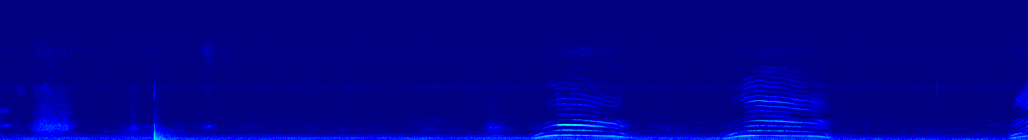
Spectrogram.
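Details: A kitten at home gives two drawn-out, arching meows about two seconds apart, each rising then falling, over a faint steady hum in an otherwise quiet room.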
